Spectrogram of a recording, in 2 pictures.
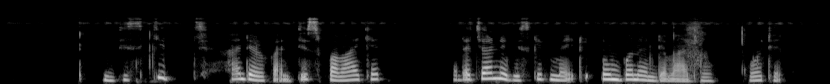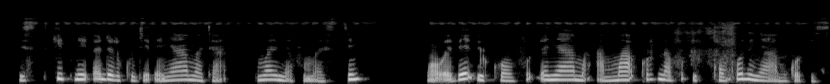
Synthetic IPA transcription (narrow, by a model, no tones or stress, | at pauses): biskit | handɛɾka̰ntispamakɛt̚ | haɗad͡ʒaɾnibiskitma̰jɗuɗːumbɔnɔndɛma̰d͡ʒum | ɡ̥ɔtɛ̰l | biskitniɗɔndɛɾkud͡ʒɛɓɛ̰ɲamata̰ | umanina̰fuma̰stin | mɔ̰wɛ̰beɓikʰːɔfuɗɔɲaːmaʔa̰mːaʔuɾnafuɓikːɔmʔuniɲa̰muɡɔ̰bis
